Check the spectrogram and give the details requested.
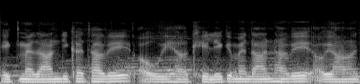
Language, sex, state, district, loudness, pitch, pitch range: Chhattisgarhi, male, Chhattisgarh, Kabirdham, -12 LUFS, 125 Hz, 120-130 Hz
